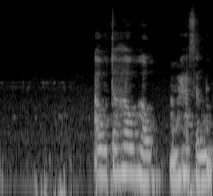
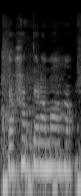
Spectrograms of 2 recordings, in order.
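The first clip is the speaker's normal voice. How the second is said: usual speaking voice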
